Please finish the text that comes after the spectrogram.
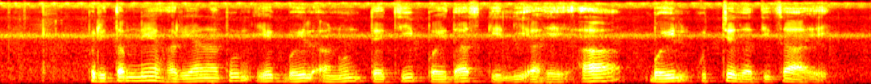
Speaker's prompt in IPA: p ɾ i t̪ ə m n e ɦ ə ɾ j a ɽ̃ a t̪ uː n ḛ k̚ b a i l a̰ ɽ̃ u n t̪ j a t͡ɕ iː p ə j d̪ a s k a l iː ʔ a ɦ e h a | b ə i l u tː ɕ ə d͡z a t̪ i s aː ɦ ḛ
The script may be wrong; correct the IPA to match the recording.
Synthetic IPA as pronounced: p ɾ i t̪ ə m n e ɦ ə ɾ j a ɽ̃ a t̪ uː n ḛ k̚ b ə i l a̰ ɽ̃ uː n t̪ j a t͡ɕ iː p ə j d̪ a s k e l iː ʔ a ɦ e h a | b ə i l u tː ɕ ə d͡z a t̪ i t͡s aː ɦ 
